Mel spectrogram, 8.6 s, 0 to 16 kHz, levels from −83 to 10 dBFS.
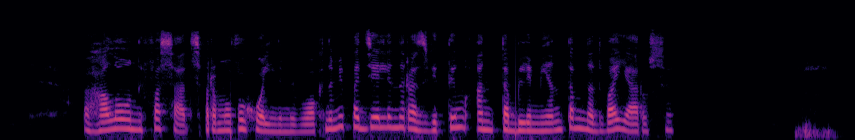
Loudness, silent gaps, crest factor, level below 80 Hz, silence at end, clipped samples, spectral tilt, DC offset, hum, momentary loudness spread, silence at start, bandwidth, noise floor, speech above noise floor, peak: -35 LUFS; none; 18 dB; -70 dBFS; 0.25 s; under 0.1%; -6 dB/octave; under 0.1%; none; 12 LU; 0.85 s; 8 kHz; -84 dBFS; 49 dB; -18 dBFS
